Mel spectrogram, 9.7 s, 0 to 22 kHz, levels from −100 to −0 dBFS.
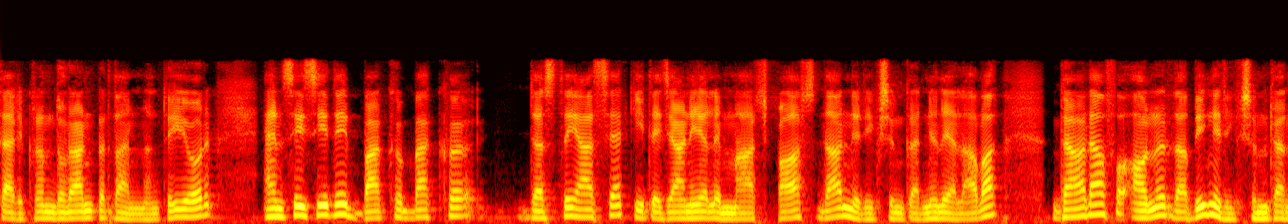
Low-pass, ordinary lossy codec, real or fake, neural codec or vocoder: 7.2 kHz; none; fake; codec, 16 kHz, 1 kbps, FunCodec, trained on LibriTTS, 50 frames a second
